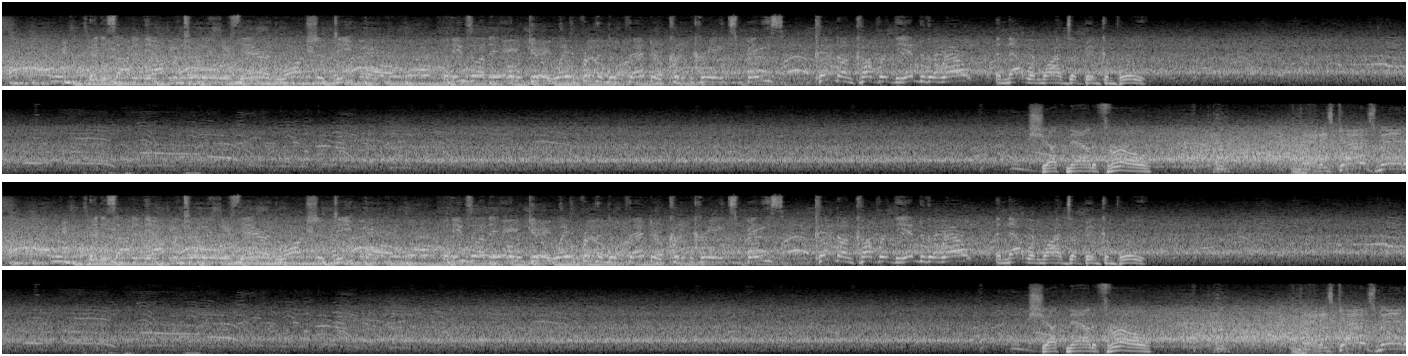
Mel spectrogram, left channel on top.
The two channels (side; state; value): both; normal; correlation 0.88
